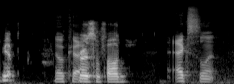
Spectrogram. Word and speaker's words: Rozenfald: Rozenfald? Yep. Okay. Rozenfald.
